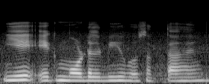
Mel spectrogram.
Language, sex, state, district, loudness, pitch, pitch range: Hindi, female, Haryana, Charkhi Dadri, -16 LUFS, 175 Hz, 170-180 Hz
